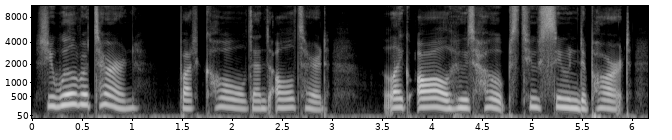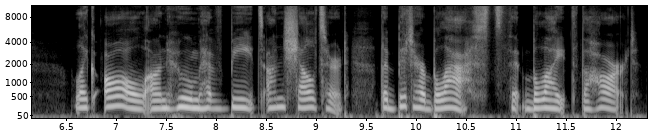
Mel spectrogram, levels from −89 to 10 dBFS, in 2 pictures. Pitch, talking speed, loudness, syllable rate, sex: 210 Hz, 135 wpm, -19 LUFS, 3.7 syllables/s, female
